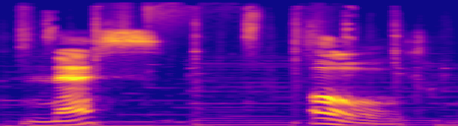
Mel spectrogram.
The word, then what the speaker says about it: nestled: is nestled now let's have a look at how we would pronounce this old and again Ness old that's great so now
